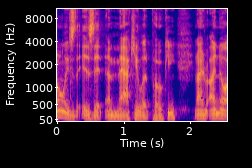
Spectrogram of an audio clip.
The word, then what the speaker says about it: poke: only is it immaculate poki and I know I realized probably pronouncing that wrong and people tell me it's pokey or well okay Mon pote like like poke a bowl but I just say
